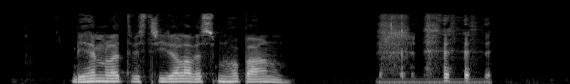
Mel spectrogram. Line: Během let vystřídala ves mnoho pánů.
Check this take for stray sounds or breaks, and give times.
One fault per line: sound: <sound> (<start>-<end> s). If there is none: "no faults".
sound: laugh (3.8-4.9 s)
